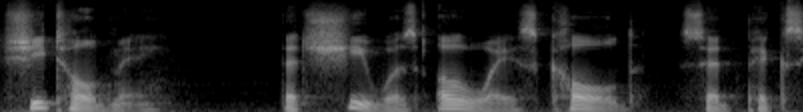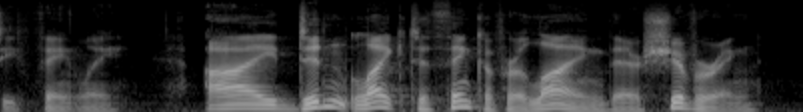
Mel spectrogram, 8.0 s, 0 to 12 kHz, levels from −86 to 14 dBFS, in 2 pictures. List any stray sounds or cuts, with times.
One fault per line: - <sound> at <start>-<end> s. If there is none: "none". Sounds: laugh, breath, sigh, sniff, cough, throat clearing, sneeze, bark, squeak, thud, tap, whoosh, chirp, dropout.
none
